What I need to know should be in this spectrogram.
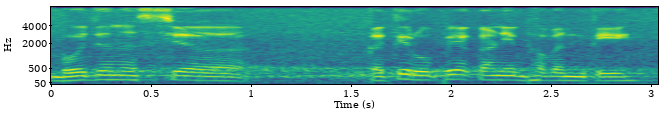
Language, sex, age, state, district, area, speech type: Sanskrit, male, 18-30, Karnataka, Chikkamagaluru, rural, spontaneous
